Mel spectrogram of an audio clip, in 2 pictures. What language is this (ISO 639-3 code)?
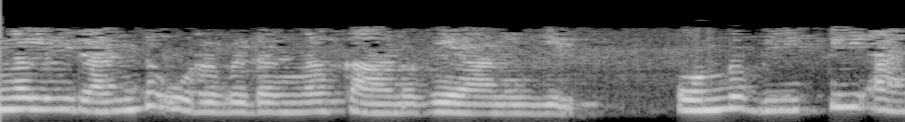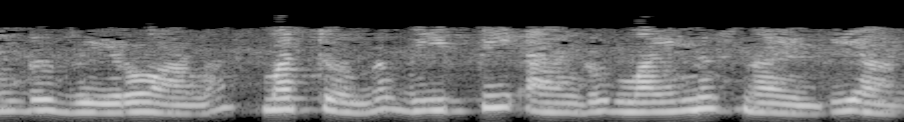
mal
